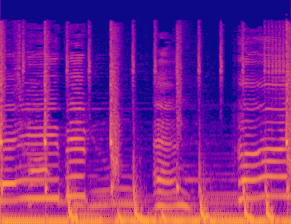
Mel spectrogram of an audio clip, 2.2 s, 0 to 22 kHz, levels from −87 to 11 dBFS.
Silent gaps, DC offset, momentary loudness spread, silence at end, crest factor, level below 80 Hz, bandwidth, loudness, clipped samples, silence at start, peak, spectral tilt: none; under 0.1%; 4 LU; 0 s; 14 dB; -18 dBFS; 16 kHz; -18 LUFS; under 0.1%; 0 s; 0 dBFS; -4.5 dB/octave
